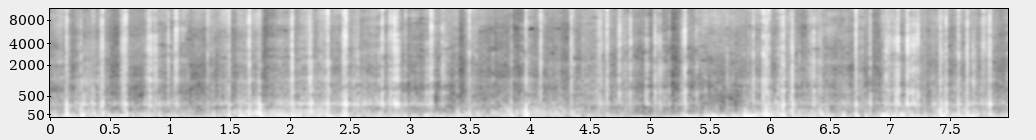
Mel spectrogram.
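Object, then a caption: Wooden log-slice trivet. Long painted nails tap and scratch across a round wooden log-slice trivet with carved leaves and a dark center. The result is a rapid, uneven run of short, dry clicks and crackly scratches over a faint, steady low hum.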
